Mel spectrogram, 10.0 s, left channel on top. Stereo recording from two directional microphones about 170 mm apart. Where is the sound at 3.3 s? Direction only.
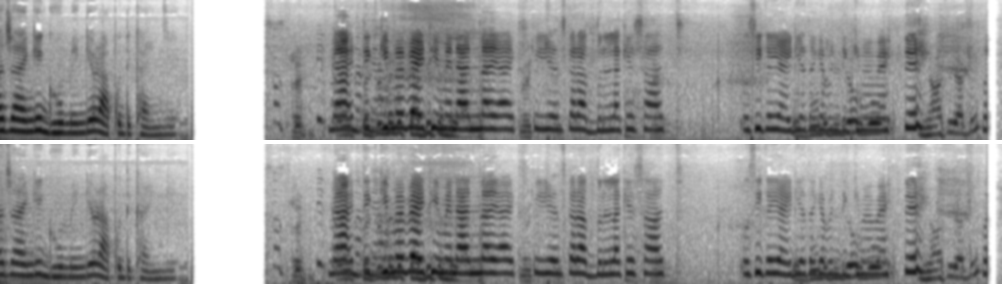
15° right (ahead or behind).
